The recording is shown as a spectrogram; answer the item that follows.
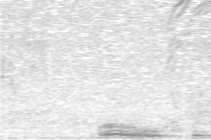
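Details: Two pet cats fighting indoors, Annie the tortoiseshell against Alvy the cream cat: a short nasal yowl of about half a second, then a brief second cry, over a quiet room hiss.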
